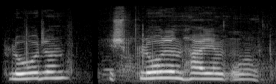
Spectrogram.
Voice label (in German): "blooden" im Satz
